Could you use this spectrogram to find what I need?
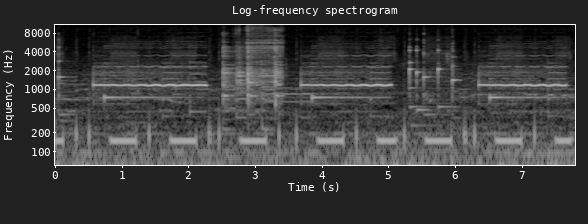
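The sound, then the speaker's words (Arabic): Default iPhone ringtone, a bright electronic melody over a steady low pulse. The phrase repeats three times, separated by short noisy breaks and clicks. “وهذه النغمة العادية.”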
